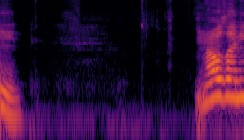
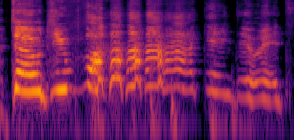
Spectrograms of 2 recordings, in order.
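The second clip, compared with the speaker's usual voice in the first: high and loud, laughing through the words; laughing plea; 8 semitones higher, 6 dB louder, much slower than usual. Real, not acted. Collector laughing at his pack, pleading through laughter. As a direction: beg the pack while cracking up. Begging the next card, laughing.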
